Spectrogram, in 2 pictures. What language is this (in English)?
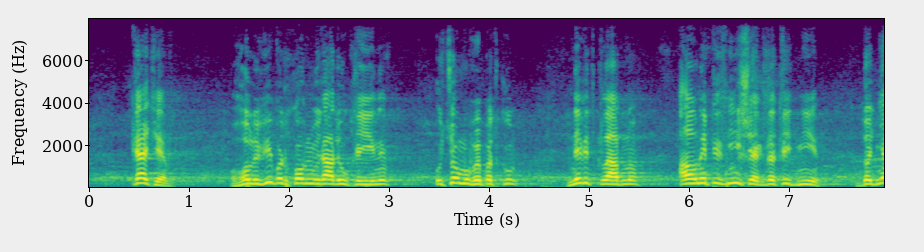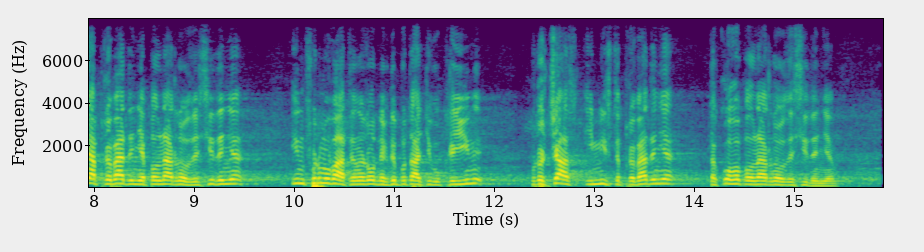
Ukrainian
